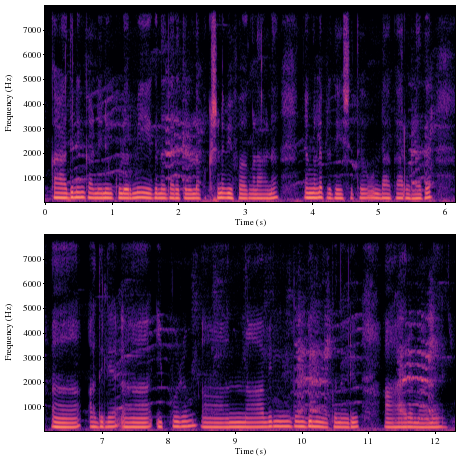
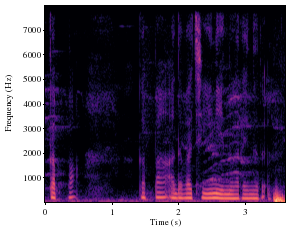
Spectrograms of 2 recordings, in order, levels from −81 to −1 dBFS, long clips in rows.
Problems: background sounds at intervals, low volume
